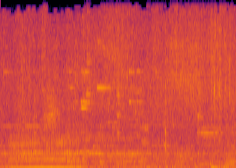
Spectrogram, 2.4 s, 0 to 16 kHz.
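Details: Khillari cattle at the Horti cattle fair in 2019, one steady low moo held for under a second over a busy background of crowd chatter and vehicle noise.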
